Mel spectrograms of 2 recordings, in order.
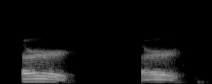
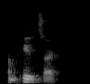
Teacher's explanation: in rhotic dialects of English, they pronounce post-vocalic Rs. So R sounds that come after vowels, they say them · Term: rhotic sounds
